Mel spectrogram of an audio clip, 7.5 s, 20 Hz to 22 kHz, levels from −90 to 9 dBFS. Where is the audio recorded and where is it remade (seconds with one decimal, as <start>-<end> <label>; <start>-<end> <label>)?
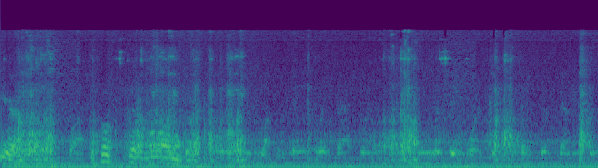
0.0-7.5 remade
